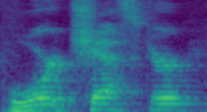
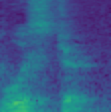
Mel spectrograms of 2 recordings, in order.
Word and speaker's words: Worcester: in case you're interested Worchester is pronounce Worcester okay just so you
